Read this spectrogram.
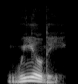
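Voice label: "wieldy", American English; pronunciations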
